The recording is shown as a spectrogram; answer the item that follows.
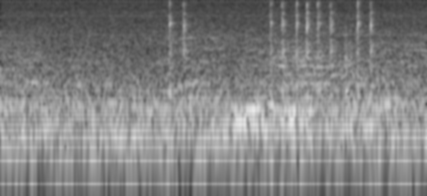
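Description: Faint computer keyboard typing: two key clicks a little under two seconds in, then a quick run of about eight, over a low steady hum.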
